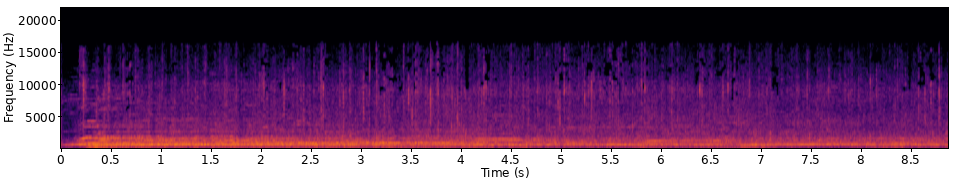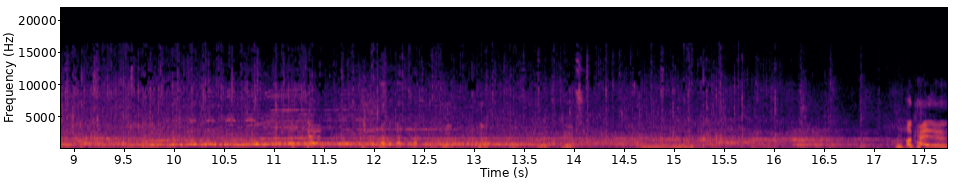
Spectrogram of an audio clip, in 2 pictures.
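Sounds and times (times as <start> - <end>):
large crowd cheering with whoops and shouts: 0.0 - 17.2
laughter: 9.2 - 17.5.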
